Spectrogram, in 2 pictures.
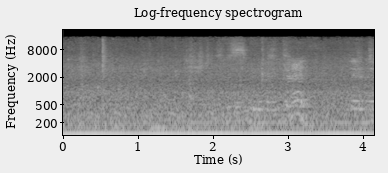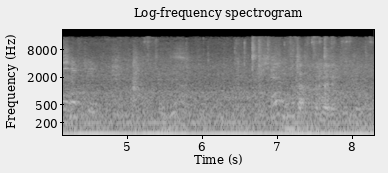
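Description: Indistinct chatter of several people over a steady, loud low hum.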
